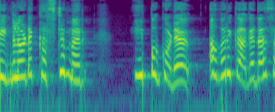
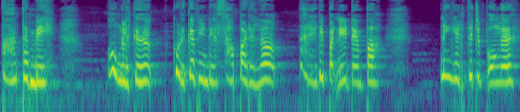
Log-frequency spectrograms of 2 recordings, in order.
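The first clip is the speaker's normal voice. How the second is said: tearful, halting speech; holding back tears. Acted. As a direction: carry on talking while trying not to cry. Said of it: "ஏன் அழுதுட்டு இருக்கீங்க". (அழுகையை அடக்கிக்கொண்டு)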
